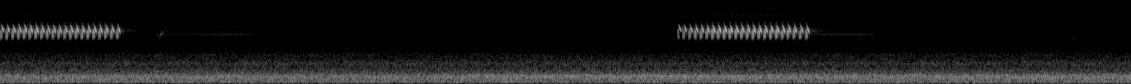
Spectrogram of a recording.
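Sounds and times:
bird trill of rapid evenly pulsed high notes: 0:00.0 - 0:02.6, 0:06.8 - 0:08.7
low steady rumble: 0:00.0 - 0:11.3.

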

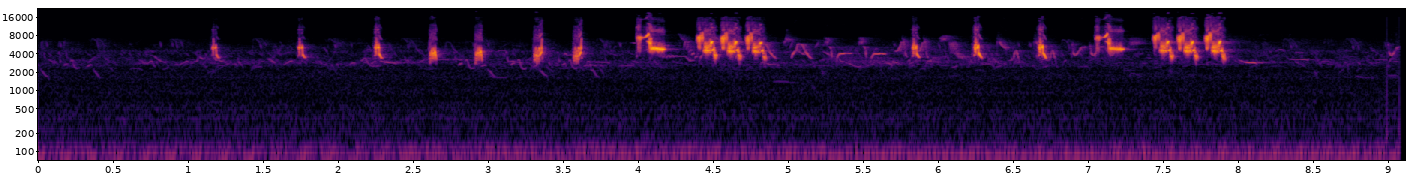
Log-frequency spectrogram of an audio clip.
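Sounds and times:
bird chirping: 0:00.0 - 0:09.0
constant low hum: 0:00.0 - 0:09.0.

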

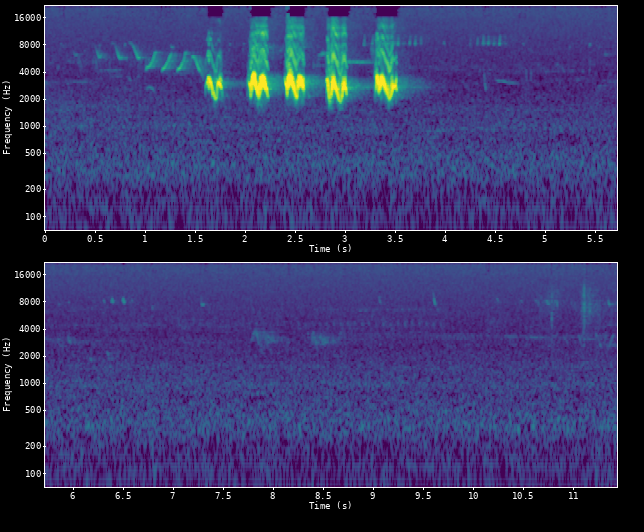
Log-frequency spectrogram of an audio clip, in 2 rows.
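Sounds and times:
bird song with loud warbled chirping phrases: 0:01.6 - 0:03.5.

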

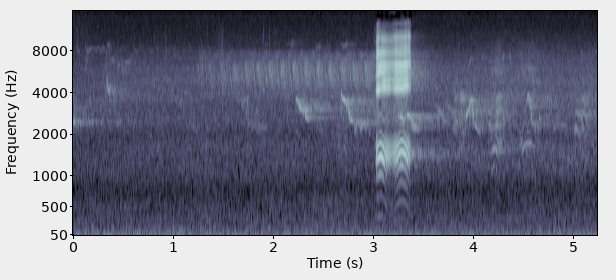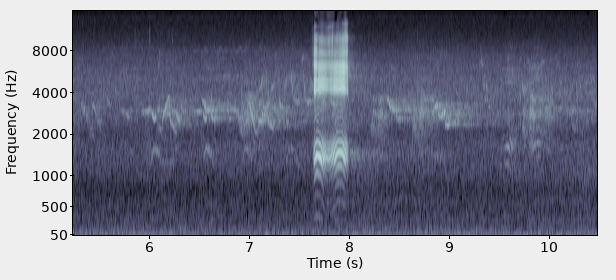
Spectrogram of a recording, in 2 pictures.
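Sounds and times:
steady background hiss: 0:00.0 - 0:10.4
bird giving a single short harsh call: 0:03.0 - 0:04.4, 0:07.6 - 0:08.3.

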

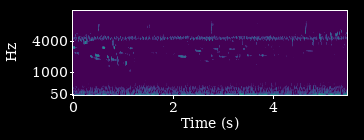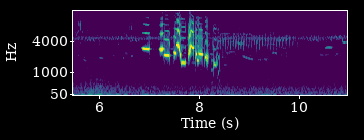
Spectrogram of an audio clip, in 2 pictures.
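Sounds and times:
bird chirping and twittering: 0:06.9 - 0:08.4.

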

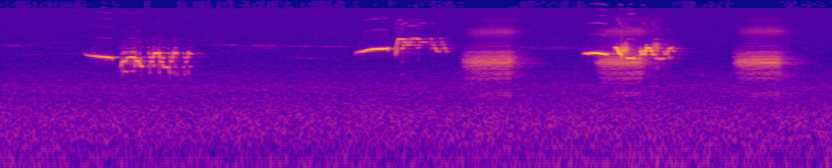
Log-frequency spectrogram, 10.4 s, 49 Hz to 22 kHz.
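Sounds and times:
bird song phrase with falling whistle and rapid rolling warble: 0:01.0 - 0:08.6.

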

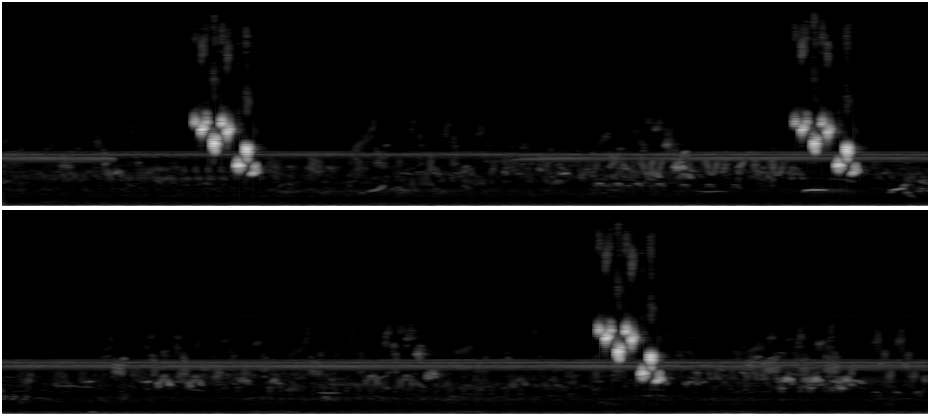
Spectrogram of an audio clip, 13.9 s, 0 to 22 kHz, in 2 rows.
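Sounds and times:
bird song: 0:00.0 - 0:13.8.

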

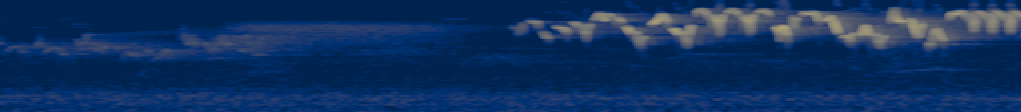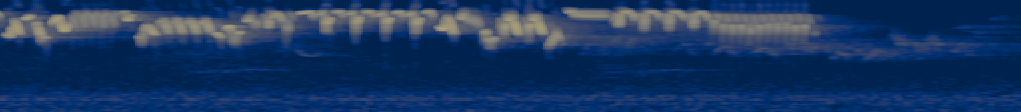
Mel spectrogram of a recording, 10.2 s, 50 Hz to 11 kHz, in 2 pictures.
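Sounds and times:
bird song with rapid high twittering and buzzy trill: 0:02.6 - 0:09.2.

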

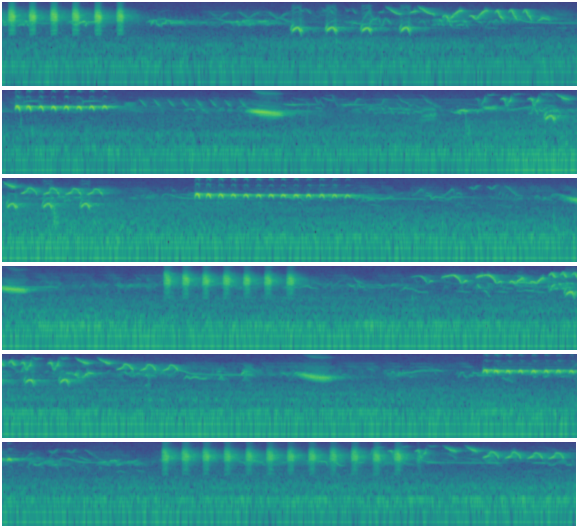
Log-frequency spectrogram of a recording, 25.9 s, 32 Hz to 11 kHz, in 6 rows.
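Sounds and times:
birdsong: 0:00.0 - 0:25.8.

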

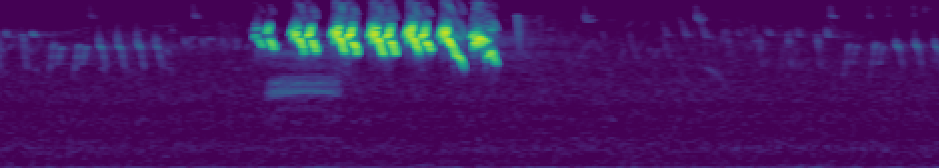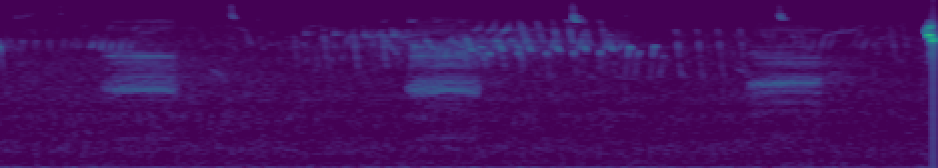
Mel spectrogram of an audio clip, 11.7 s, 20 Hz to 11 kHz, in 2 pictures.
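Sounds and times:
bird song of sharp high twittering notes slurring downward: 0:01.6 - 0:03.2.

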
